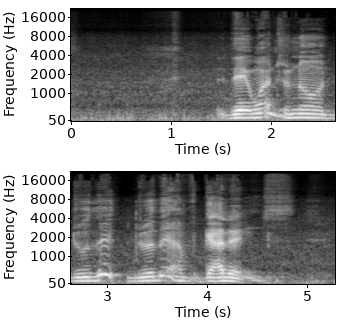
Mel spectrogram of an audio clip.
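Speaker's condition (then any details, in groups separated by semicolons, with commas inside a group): Neurological disease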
